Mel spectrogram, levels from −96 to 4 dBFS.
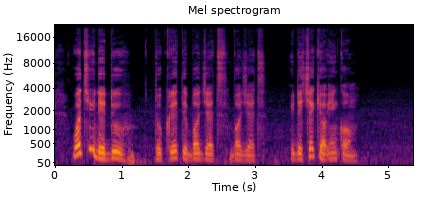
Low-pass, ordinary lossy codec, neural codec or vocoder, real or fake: none; none; vocoder, 48 kHz, 128 mel bands, Vocos; fake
